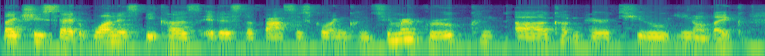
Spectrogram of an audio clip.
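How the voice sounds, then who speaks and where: Woman, lower pitch, polite and articulate, webinar guest speaking from home. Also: steady tone, moderate pace, rough recording. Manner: polite, articulate with occasional fillers. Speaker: influencer, webinar guest panelist. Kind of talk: conversational business webinar. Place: at home, indoors.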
